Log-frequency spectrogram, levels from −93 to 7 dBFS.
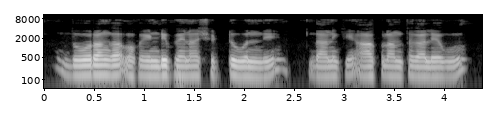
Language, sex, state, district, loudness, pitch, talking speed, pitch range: Telugu, male, Telangana, Hyderabad, -19 LUFS, 130 Hz, 125 wpm, 130-140 Hz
